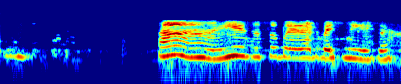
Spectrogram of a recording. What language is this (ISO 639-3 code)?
kas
